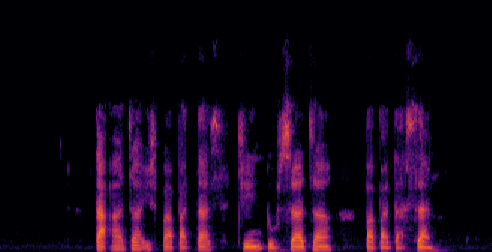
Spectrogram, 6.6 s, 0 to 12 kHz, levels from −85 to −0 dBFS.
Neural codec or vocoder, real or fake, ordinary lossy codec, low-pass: none; real; Opus, 32 kbps; 7.2 kHz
